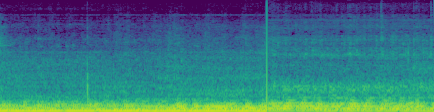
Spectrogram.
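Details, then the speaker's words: Old petrol engine idling off a gas tank with newly hooked-up fuel lines, with oil pressure, temperature and voltage all fine. A deep, even rumble with no misses, knocks or ticking; normal idle. "Pretty good, oil pressure steady, temp not overheating, voltage."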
